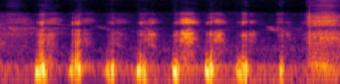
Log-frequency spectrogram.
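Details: Woodpecker pounding a tin soffit, as it does for hours every morning and evening: hollow metallic knocks repeated about three times a second in an uneven run of eight blows, ending in a brief rustle.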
